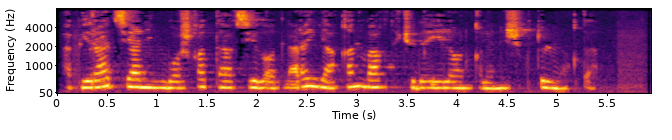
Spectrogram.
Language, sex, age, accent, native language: Uzbek, female, 18-24, Qashqadaryo, Uzbek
